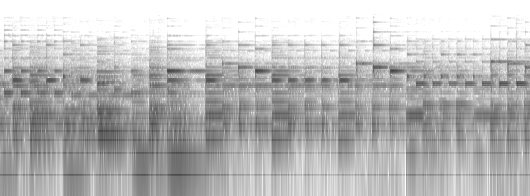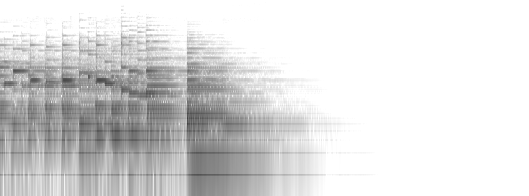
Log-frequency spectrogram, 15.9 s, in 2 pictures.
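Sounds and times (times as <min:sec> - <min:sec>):
Christmas song: 0:00.0 - 0:12.2.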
